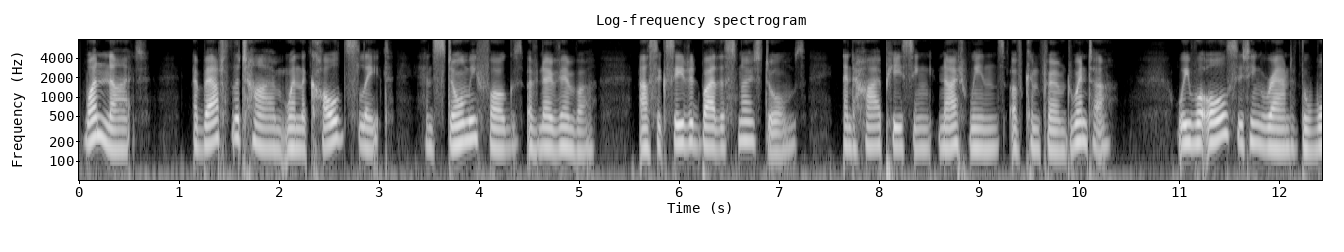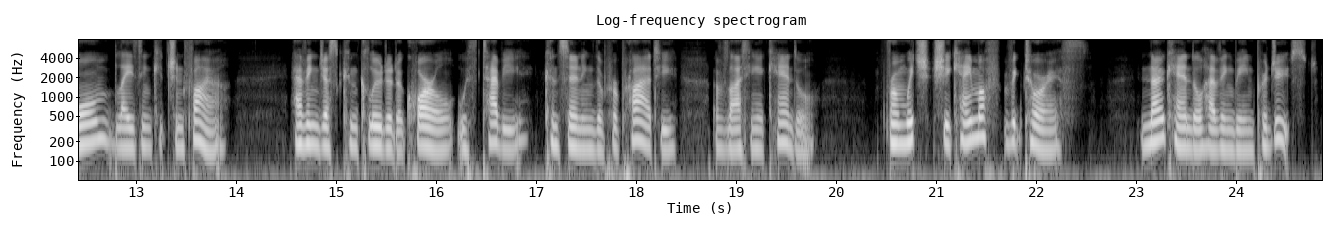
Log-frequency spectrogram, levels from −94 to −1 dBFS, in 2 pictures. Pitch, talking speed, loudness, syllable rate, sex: 175 Hz, 150 wpm, -21 LUFS, 4.7 syllables/s, female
